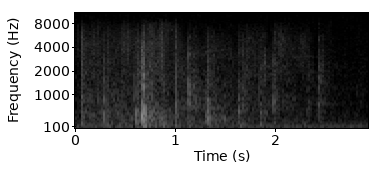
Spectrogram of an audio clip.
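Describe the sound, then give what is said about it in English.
Hurried footsteps of people rushing across a hard floor past wires toward a cube, a quick irregular patter of steps with one heavier thud early on, fairly quiet and fading slightly toward the end. “They rush past wires on the floor towards a cube.”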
